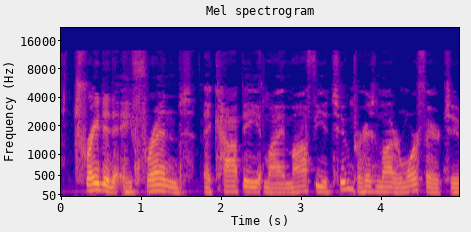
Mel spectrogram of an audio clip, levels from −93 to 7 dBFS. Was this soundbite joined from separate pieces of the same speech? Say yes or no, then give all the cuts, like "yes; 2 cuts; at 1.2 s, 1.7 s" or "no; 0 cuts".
yes; 3 cuts; at 1.7 s, 2.5 s, 3.6 s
